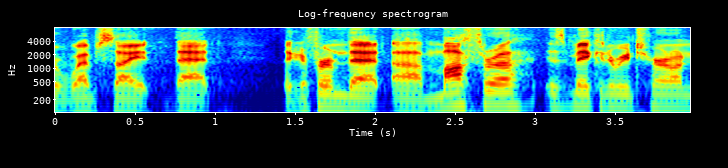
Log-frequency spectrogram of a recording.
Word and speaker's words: Mothra: one called it MOA like no it's Mothra like moth like the thing yeah right how do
